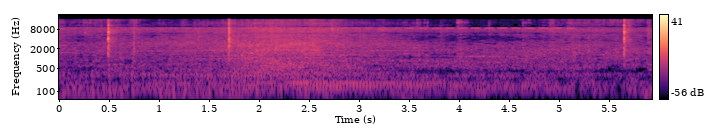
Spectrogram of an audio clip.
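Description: A motor vehicle engine running, growing louder about two seconds in and then slowly fading, with a few sharp clicks on top.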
